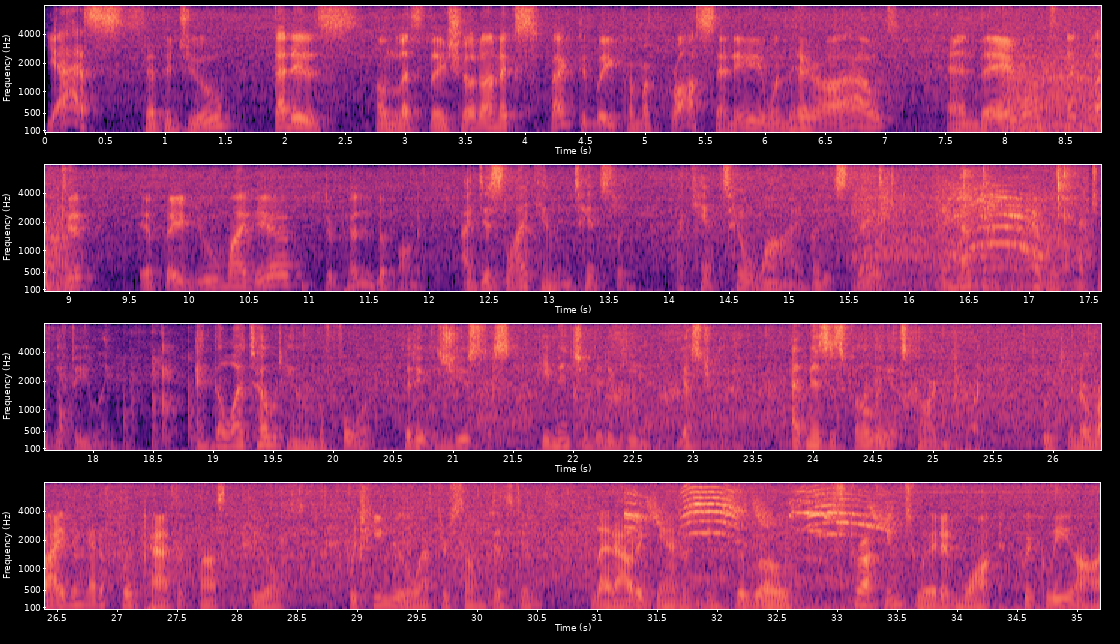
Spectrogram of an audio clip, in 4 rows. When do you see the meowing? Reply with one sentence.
The meowing can be heard from 8.0 to 9.1 s, from 15.5 to 17.5 s and from 31.2 to 33.6 s.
